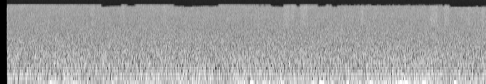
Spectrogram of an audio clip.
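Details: Only even hissing static and soft rustling noise, with no animal calls present.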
